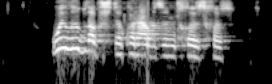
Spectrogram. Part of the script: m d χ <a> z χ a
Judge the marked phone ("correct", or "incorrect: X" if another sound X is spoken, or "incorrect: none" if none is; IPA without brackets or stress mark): incorrect: ə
